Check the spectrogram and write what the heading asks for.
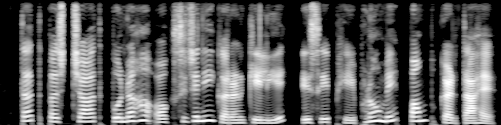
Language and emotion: Hindi, neutral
